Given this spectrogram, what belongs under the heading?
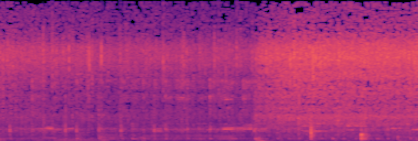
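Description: Minced meat goes into a pan of lightly browned onions and fries, a continuous sizzle with light scraping and clicks that swells louder and hisses harder about halfway through, with no speech.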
